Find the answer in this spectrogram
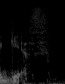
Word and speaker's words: GIF: Okay, I need to look for a Dream Daddy GIF, because that's how you pronounce it, a GIF.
